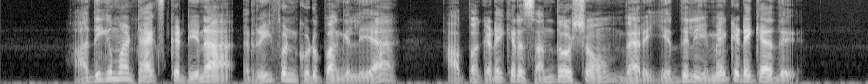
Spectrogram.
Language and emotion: Tamil, happy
